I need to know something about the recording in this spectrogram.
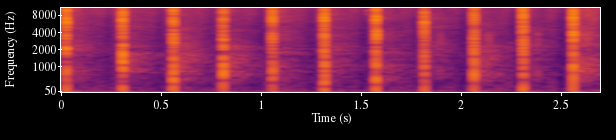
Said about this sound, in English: So I want you to copy with me and join the, on this game. So Simon says, clap hands.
